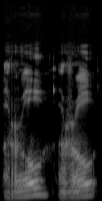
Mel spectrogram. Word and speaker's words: ⲣⲟ: Uh we then have the letter row. Row row. This is like the R in the English word, right? So, it's an R sound.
